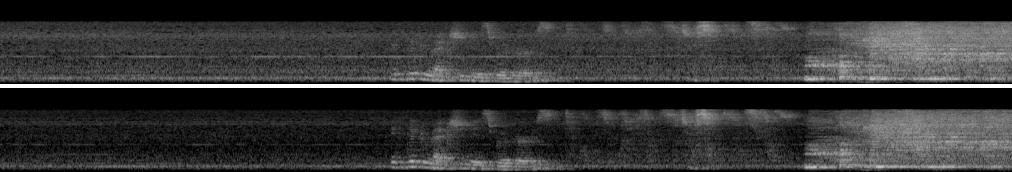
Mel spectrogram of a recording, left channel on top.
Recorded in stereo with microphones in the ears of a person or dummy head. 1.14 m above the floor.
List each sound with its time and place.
3.9 s a woman speaking: 5° left (ahead or behind), 0.9 m
5.7 s whispering: 45° right (ahead or behind), 1.0 m
8.0 s a toilet flushing: 50° left (ahead or behind), 0.9 m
